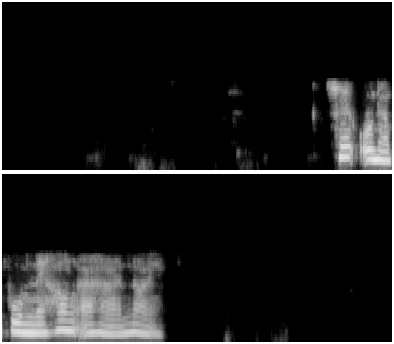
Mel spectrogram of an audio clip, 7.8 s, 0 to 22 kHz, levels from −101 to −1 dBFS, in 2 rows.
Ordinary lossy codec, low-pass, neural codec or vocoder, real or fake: none; 3.6 kHz; none; real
